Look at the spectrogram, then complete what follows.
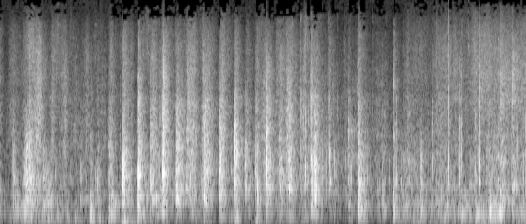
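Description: Viola played as free improvisation, scraped and bowed in short, scratchy strokes at an uneven rhythm.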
